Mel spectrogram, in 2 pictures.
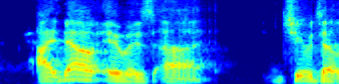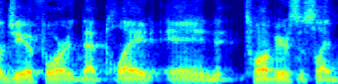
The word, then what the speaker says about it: Ejiofor: Ejiofor.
